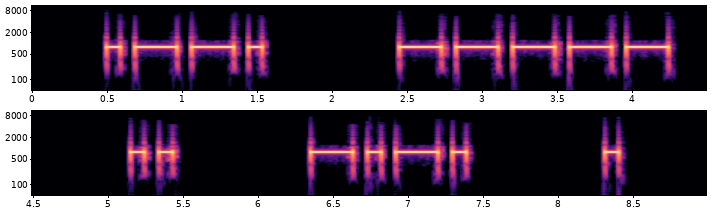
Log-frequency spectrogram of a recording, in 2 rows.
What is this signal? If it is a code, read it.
Morse code, heard as a keyed tone, about 13 wpm, spaced as for 7 wpm, 800 Hz. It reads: P0ICE
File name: LEZIONI / 6 PKX0 / 6 PKX0 ws 12wpm 3448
